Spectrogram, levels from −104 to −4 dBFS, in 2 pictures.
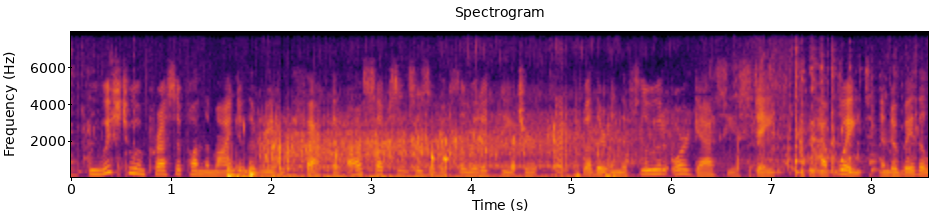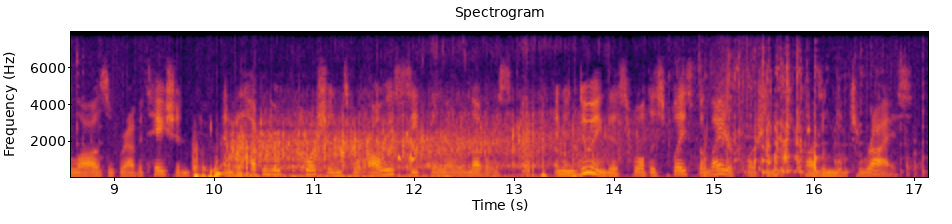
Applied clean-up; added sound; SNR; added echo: none; Sink (filling or washing) / Gurgling; 0 dB; none.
